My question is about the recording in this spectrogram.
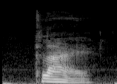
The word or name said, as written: Claar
